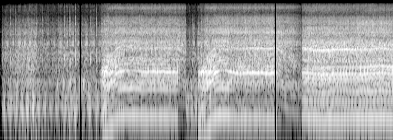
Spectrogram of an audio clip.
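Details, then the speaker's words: Poulan Pro chainsaw running with its old clogged air filter: revs up, sags and stumbles, running rich as if the choke were on, won't idle well when warm, lacks full RPM; clogged air filter, fixed by replacing it. "difference so as you can see see there it runs pretty rich as if the chok's on and when it's warmed up it doesn't really want to idle good"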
